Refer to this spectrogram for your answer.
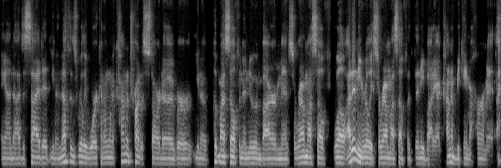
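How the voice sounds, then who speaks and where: A man with an American accent talks at a very fast pace, with hardly any pauses. His intonation stays fairly even. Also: fairly low pitch for a man. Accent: slight mountain twang. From Southwest Virginia, rural mountains. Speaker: entrepreneur, lighting business owner. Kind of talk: interview, personal story. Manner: halting, many fillers and restarts.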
